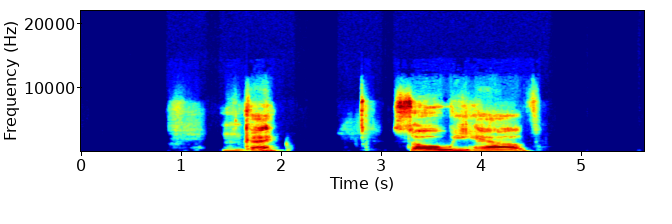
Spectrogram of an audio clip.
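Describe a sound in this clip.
A middle-aged man speaks calmly through a microphone in an online call.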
